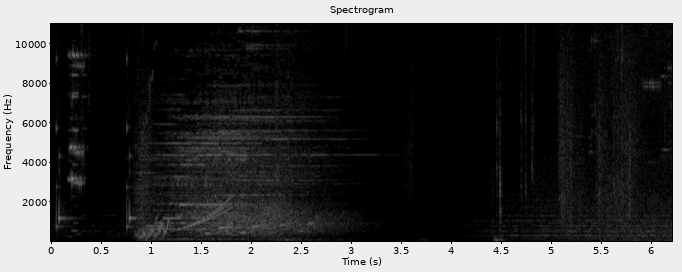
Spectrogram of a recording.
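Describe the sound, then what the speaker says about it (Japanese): Notification chimes ring out sharply over busy game audio, a bright cluster near the start followed by a quieter second burst a few seconds later. "通知音うるさいって。"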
